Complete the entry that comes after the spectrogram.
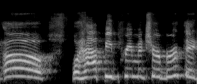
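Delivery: bright, oblivious well-wishing; chirpy mock greeting. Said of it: "I'm like".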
